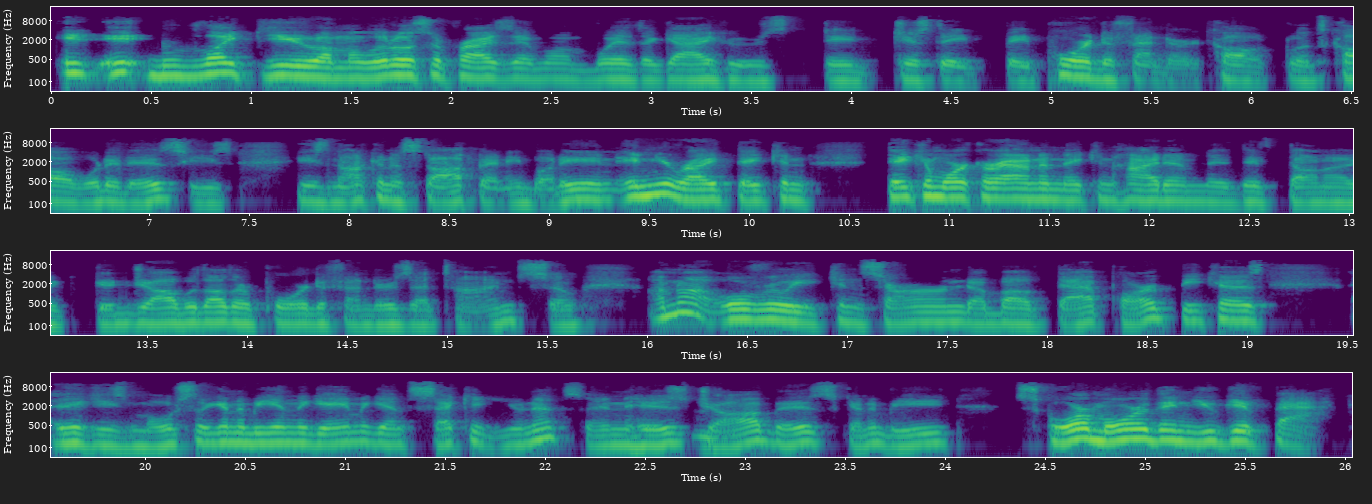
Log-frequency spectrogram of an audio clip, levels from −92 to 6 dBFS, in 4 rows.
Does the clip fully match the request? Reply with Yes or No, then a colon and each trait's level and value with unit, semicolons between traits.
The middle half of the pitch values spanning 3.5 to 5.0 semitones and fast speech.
Yes: average, 4.3 semitones; fast, 220 wpm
